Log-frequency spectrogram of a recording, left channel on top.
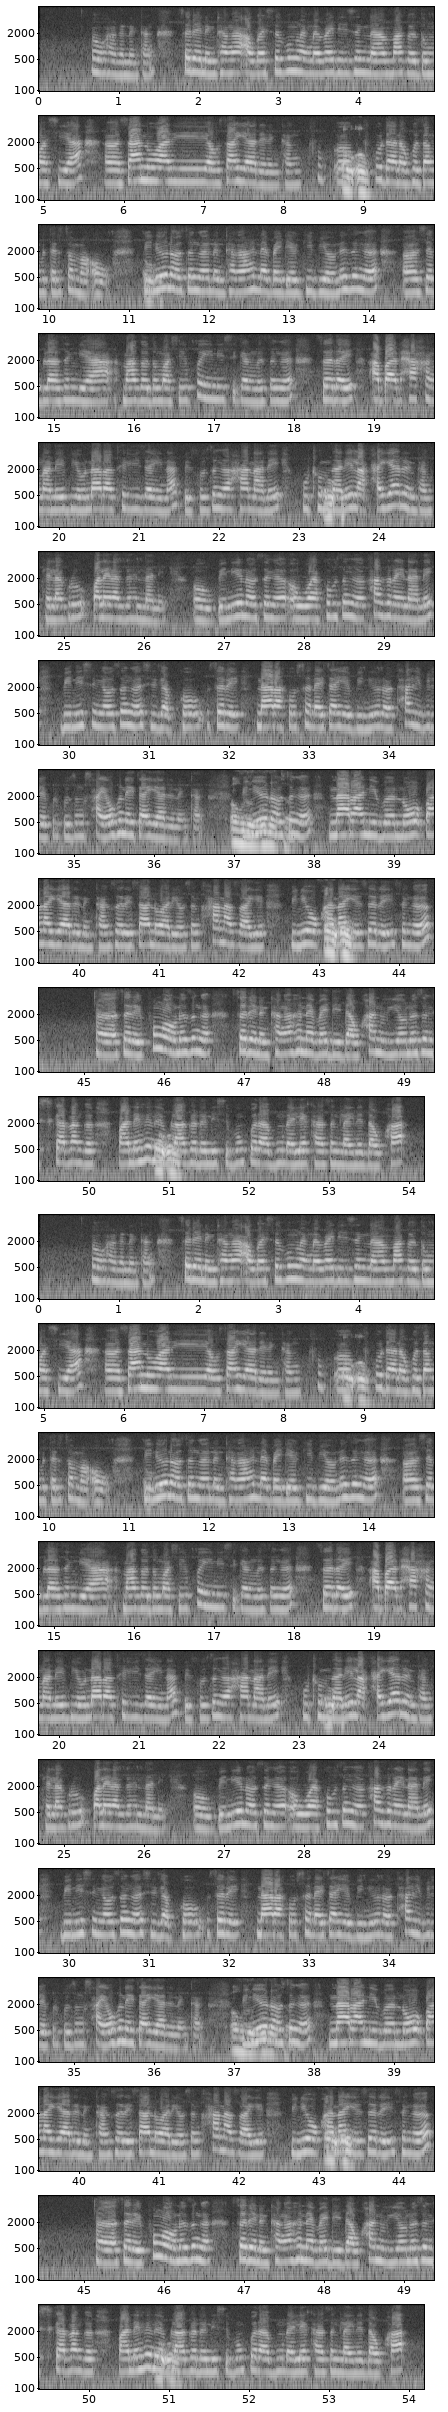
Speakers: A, in the centre; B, on the left.
A: औ हागोन नोंथां। सोरै नोंथाङा आवगायसो बुंलांनाय बायदि जोंना मागो दमासिया ओ जानुवारि याव जायो आरो नोंथां कु ओ
B: औ औ
A: कुकु दानाव गोजां बोथोर समाव औ बिनि
B: औ
A: उनाव जोङो नोंथाङा होननाय बायदि गिबियाव नो जोङो ओ जेब्ला जोंनिया मागो दमासि फैयैनि सिगांनो जोङो जेरै आबाद हाखांनानै बेयाव नारा थेलि जायोना बेखौ जोङो हानानै बुथुमनानै
B: औ
A: लाखायो आरो नोंथां फेलाग्रु बालायनांगो होननानै औ बेनि उनाव जोङो औवा जोङो खाज्रायनानै बिनि सिङाव जोङो जिगाबखौ जेरै नाराखौ सोनाय जायो बिनि उनाव थालिर बिलाइफोरखौ जों सायाव होनाय जायो आरो नोंथां
B: औ
A: बिनि
B: नंगौ
A: उनाव
B: नोंथां
A: जोङो नारानिबो न' बालायो आरो नोंथां जेरै जानुवारियाव जों खाना जायो बिनि अखा
B: औ
A: नायो
B: औ
A: जेरै जोङो ओ जेरै फुङावनो जोङो जेरै नोंथाङा होननाय बायदि दाउखा नुयियावनो जों सिखारना मानो होनोब्ला
B: औ औ
A: गोदोनि सुबुं फोरा बुंनाय लेखा जों लायनो दाउखा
